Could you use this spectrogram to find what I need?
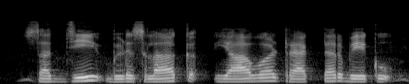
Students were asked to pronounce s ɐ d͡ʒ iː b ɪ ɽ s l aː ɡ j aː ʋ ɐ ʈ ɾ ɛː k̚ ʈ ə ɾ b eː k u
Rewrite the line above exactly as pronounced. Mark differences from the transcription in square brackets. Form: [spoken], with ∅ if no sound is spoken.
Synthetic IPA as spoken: s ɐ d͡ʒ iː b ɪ ɽ s l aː [k] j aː ʋ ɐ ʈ ɾ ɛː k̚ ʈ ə ɾ b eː k u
